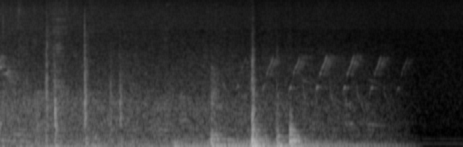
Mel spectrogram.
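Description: Outdoor ambience with a steady low hum and a few scattered knocks, the loudest about halfway through, joined by a string of short falling chirps in the second half, then fading out to silence near the end.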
